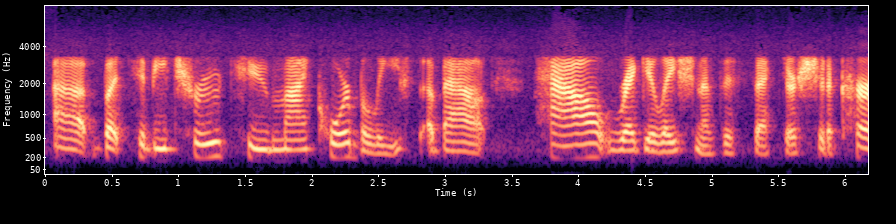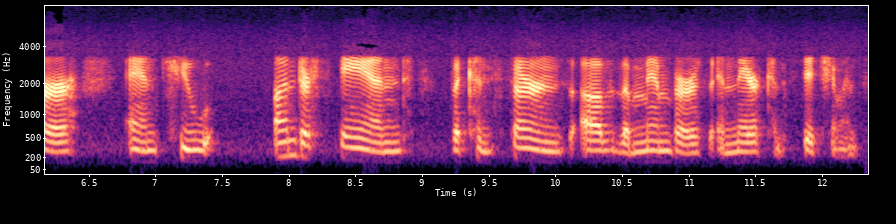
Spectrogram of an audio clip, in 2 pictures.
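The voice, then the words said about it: Southern drawl. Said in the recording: “hence my continued Southern drawl, even though I've been here 4 years”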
